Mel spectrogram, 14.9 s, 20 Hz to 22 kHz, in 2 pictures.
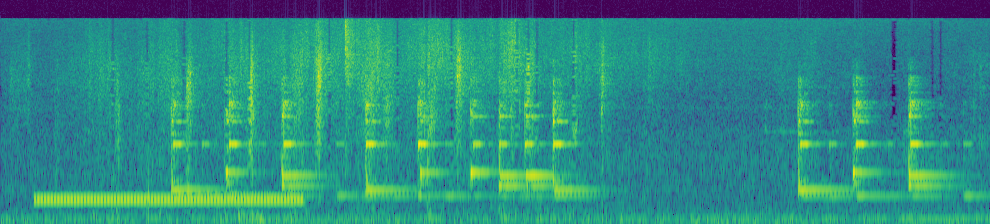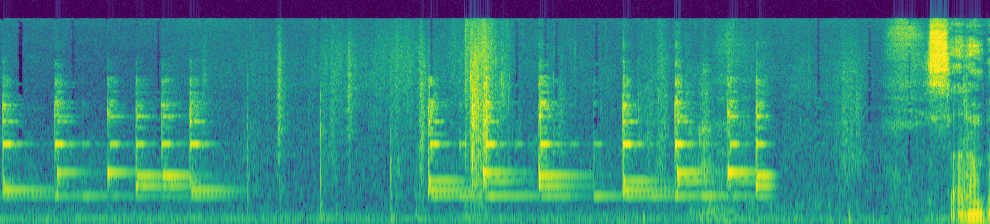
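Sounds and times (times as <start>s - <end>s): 
mobile phone ringtone: 0.2s - 4.6s, 6.0s - 9.3s, 10.6s - 13.3s.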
